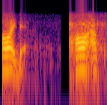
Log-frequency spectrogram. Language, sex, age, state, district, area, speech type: Assamese, female, 45-60, Assam, Dibrugarh, rural, conversation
